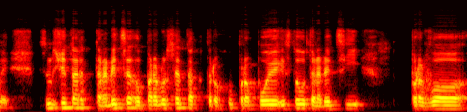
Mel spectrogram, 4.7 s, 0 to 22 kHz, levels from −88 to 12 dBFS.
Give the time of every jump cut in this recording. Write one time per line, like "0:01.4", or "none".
none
